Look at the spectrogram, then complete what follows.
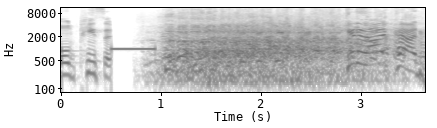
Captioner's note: laughter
